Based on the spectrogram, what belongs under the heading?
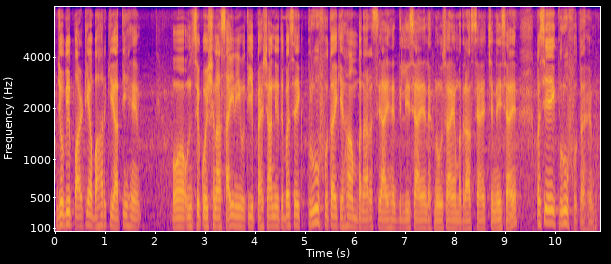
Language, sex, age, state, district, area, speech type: Urdu, male, 30-45, Uttar Pradesh, Mau, urban, spontaneous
